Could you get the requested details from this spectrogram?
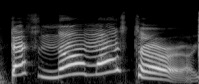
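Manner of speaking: high, loud correction; acted cross squirrel yell. A narrator's reading. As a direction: yell it down at the dragon. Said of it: "yelled the squirrel".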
